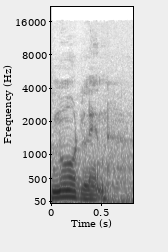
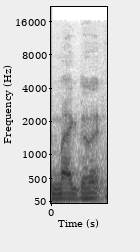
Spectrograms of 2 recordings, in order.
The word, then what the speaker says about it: Magdalene: But anyway, Mary Magdalene, you know, it's spelled Mary, it's Magdalene College, I think Oxford. It's pronounced Magdalene. And people there laugh themselves silly when some non-English person says, you know, can you tell me how to get to Magdalene?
